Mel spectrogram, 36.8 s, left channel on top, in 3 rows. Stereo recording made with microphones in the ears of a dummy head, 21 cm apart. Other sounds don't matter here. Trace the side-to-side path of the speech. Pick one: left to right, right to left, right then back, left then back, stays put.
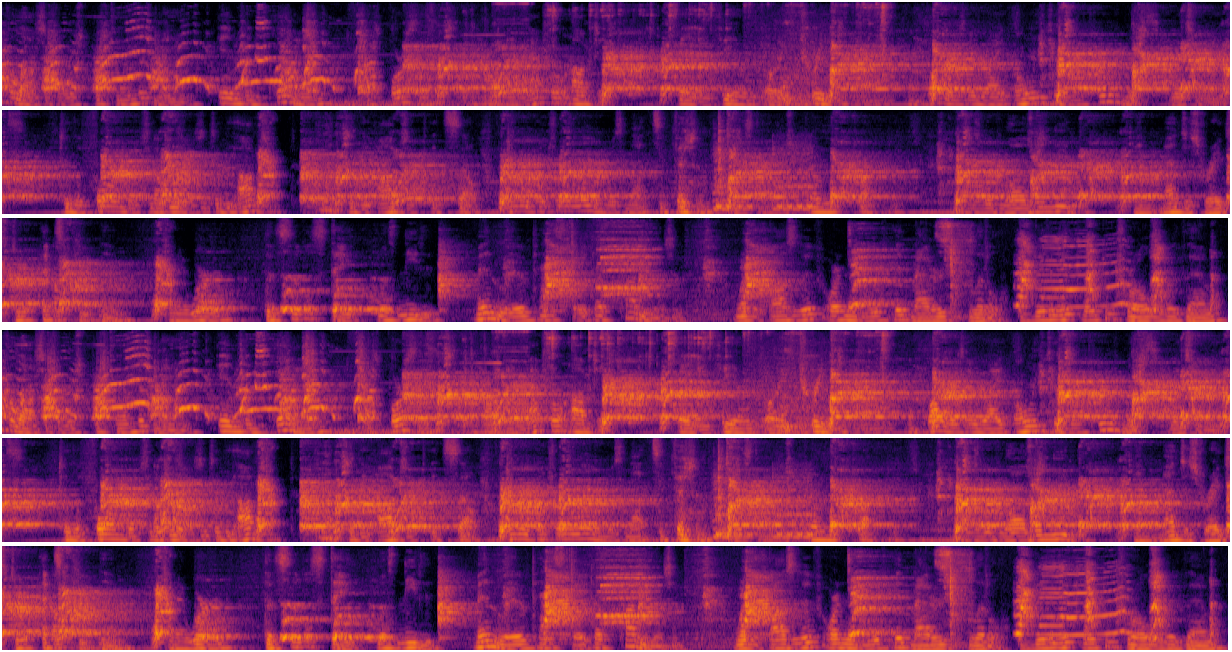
right to left.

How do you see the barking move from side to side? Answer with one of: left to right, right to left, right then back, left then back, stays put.
left then back.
